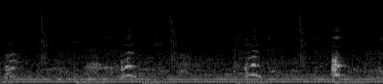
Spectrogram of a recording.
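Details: Siberian Husky named Sky barking to answer addition sums: three short, separate barks spaced roughly a second apart, heard over a steady low hum with faint background noise.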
